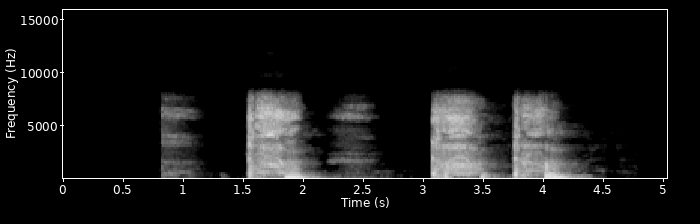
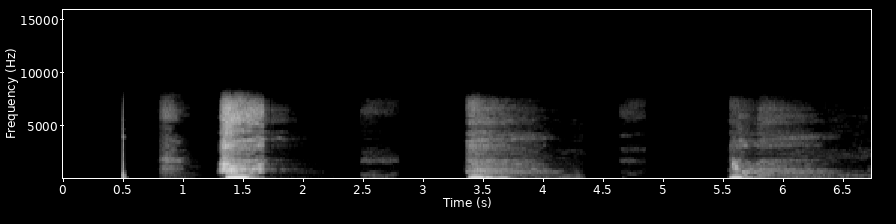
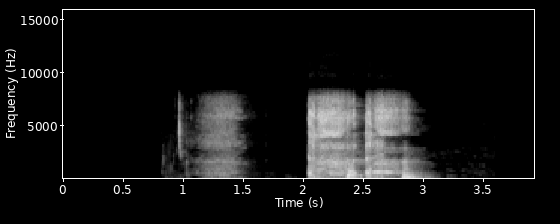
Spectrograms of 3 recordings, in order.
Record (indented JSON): {
  "three_cough_length": "5.0 s",
  "three_cough_amplitude": 31606,
  "three_cough_signal_mean_std_ratio": 0.43,
  "exhalation_length": "6.7 s",
  "exhalation_amplitude": 28466,
  "exhalation_signal_mean_std_ratio": 0.26,
  "cough_length": "3.9 s",
  "cough_amplitude": 32425,
  "cough_signal_mean_std_ratio": 0.38,
  "survey_phase": "beta (2021-08-13 to 2022-03-07)",
  "age": "45-64",
  "gender": "Female",
  "wearing_mask": "No",
  "symptom_none": true,
  "smoker_status": "Ex-smoker",
  "respiratory_condition_asthma": false,
  "respiratory_condition_other": false,
  "recruitment_source": "REACT",
  "submission_delay": "2 days",
  "covid_test_result": "Negative",
  "covid_test_method": "RT-qPCR"
}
